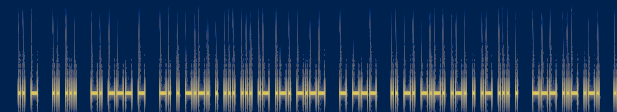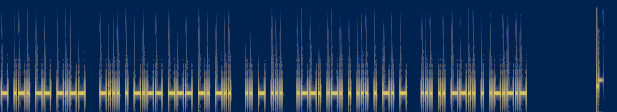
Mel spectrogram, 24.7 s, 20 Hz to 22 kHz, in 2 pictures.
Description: Morse code, heard as a keyed tone, about 28 wpm, 700 Hz. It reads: IT IS NOT NECESSARY TO INCREASE OUR ARMY BEYOND ITS PRESENT SIZE.
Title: Sentences from Top 1000 Words - Review Part 6 - 28wpm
